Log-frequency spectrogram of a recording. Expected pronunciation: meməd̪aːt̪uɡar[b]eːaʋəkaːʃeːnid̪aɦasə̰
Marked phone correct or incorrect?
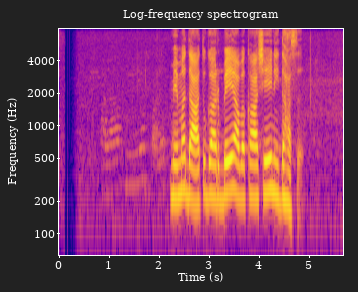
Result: correct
